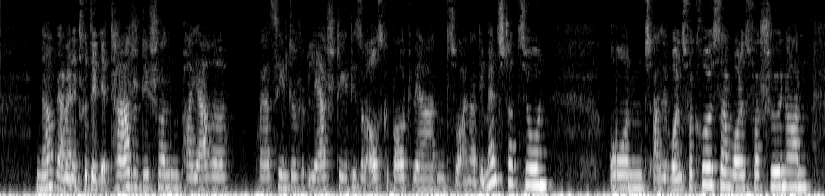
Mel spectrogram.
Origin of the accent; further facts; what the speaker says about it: Burguffeln, Hesse, Germany; also born or lived in Kassel; bin fast 41, noch ein paar Tage bis dahin. Bin in Kassel aber geboren, aufgewachsen in Burguffeln bei Krebenstein.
